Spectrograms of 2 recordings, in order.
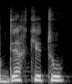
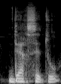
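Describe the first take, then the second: First: The middle consonant is a k sound. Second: The middle consonant is an s sound. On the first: This is the pronunciation the name should have. The speaker calls it right. "il semblerait en fait qu'il faille dire Derketo" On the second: This is how the game's voice actors said it. The speaker calls it wrong. "tous les doubleurs du jeu Alone in the Dark prononcent Derceto"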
